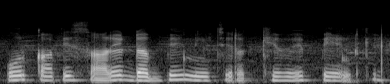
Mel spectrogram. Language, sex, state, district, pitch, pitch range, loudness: Hindi, female, Uttar Pradesh, Saharanpur, 190 Hz, 180-200 Hz, -19 LUFS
